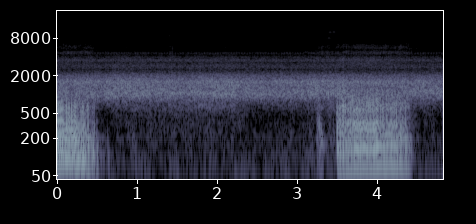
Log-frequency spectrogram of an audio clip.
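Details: A dog snores in its sleep. A short rasping snore opens, then a quiet pause, then a second throaty, low buzzing snore about a second long.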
